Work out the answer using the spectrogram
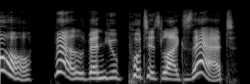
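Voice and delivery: ordinary talk

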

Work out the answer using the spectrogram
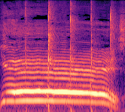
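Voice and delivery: high, loud cheering.

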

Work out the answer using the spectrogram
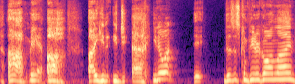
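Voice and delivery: high, wired, rambling delivery.

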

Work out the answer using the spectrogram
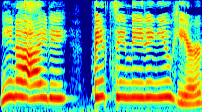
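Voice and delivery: booming, very high cry, one word drawn out. Narrator reads a voice crying out at Nina: booming Hating Man voice. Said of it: "a booming voice cried out".

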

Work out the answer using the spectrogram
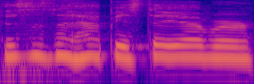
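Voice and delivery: very high, play-acted, happy tearful gush. Retelling the reaction of the woman the speaker proposed to, imitating happy crying. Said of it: "She's all happy and crying".

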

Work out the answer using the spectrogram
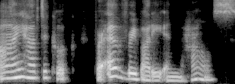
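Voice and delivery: put-on entranced English accent. Retelling what a woman in a trance kept saying, in an English voice. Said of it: "It was like this English voice".

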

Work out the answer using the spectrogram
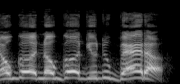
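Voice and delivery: very high, shrill, loud scolding scream. Retelling a sweatshop evaluation where a woman stood over them: imitating a woman screaming. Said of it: "screaming at me".

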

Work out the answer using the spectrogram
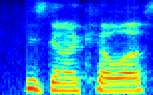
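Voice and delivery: ordinary delivery

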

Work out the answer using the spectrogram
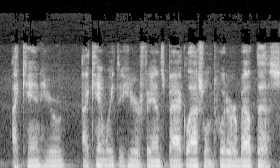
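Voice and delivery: whispered. Retelling leaning over to the wife in the theater: retelling a whisper. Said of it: "I leaned over to my wife and I whispered".

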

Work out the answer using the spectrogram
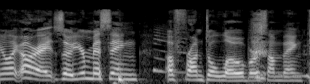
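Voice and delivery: ordinary delivery

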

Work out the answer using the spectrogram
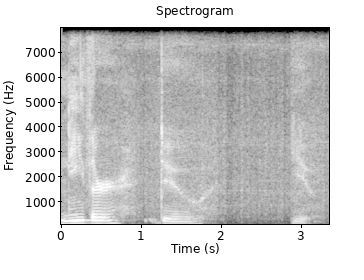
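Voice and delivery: put-on soft, gentle voice. Recounting the Heavenly Father's reply to someone refusing to forgive, acting out a gentle reply. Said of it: "your loving Heavenly Father gently says".

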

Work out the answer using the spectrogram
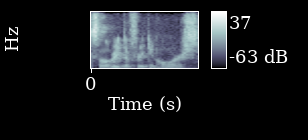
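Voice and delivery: normal talking voice

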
